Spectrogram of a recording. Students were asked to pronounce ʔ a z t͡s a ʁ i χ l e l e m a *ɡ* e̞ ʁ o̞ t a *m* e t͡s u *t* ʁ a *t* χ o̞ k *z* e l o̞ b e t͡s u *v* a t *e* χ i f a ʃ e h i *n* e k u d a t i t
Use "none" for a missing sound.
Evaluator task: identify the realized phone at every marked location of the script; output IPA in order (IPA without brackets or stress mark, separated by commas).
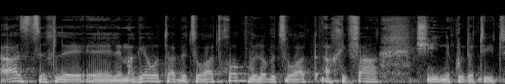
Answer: ɡ, b, none, t, v, ʁ, a, n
